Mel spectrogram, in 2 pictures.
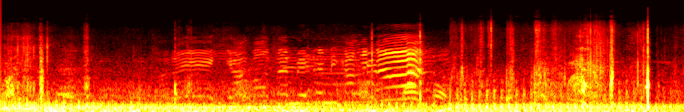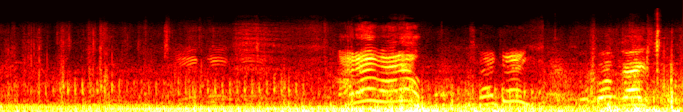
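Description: Cricket players calling and shouting across the field during a delivery, over a steady low hum. A single sharp crack sounds about five seconds in.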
